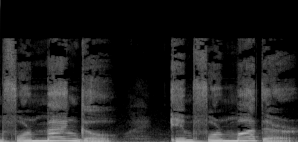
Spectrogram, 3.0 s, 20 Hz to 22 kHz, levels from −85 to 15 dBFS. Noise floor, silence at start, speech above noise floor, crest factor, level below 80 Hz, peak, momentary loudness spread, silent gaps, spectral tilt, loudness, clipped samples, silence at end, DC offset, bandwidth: -43 dBFS; 0 s; 23 dB; 14 dB; -52 dBFS; -8 dBFS; 9 LU; none; -5.5 dB/octave; -20 LUFS; under 0.1%; 0 s; under 0.1%; 16.5 kHz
